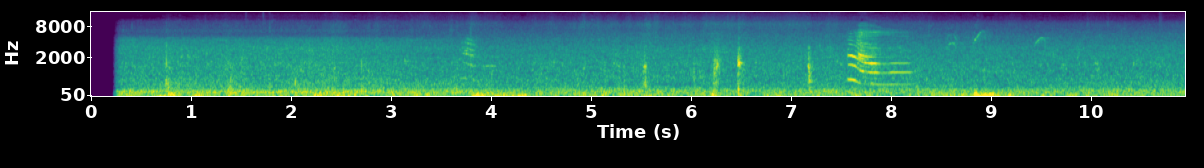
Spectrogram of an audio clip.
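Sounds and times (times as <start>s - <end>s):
cat meowing: 3.7s - 4.1s, 7.6s - 8.3s.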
